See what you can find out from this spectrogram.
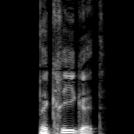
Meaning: second-person plural subjunctive I of bekriegen
- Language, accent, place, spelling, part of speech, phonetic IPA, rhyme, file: German, Germany, Berlin, bekrieget, verb, [bəˈkʁiːɡət], -iːɡət, De-bekrieget.ogg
